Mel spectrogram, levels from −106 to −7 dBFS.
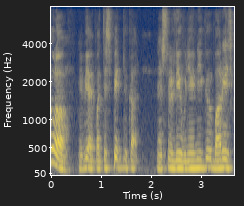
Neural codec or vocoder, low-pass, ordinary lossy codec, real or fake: none; none; none; real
